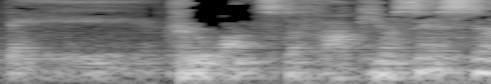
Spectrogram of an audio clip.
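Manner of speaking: hushed whisper with a giggle in it; conspiratorial whisper. Retold or imitated. Inner voice whispering to stir up a hungover grudge. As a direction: whisper it like a devil on the shoulder.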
